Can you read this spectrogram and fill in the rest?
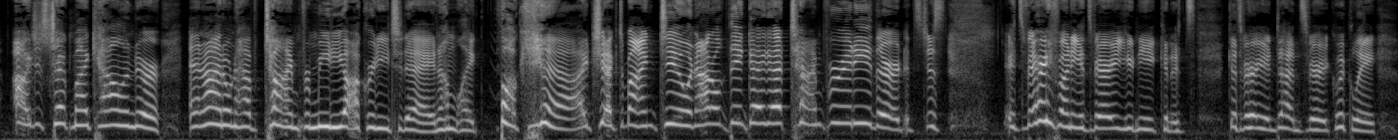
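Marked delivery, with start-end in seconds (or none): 0.2-4.4 loud, screaming, motivational workout instructor voice. Describing a home workout video, imitating the instructor screaming at the speaker. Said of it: "she's screaming at me and she's like".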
